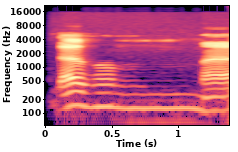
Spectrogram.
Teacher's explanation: میم ساکن کے بعد جب دوسرا میم آتا ہے تو وہاں پچھلا میم نہیں پڑھا جاتا ہے، اگلا مشدد میم پڑھا جاتا ہے ، اس کو ادغام شفوی کہتے ہیں، میم پر گنہ بھی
